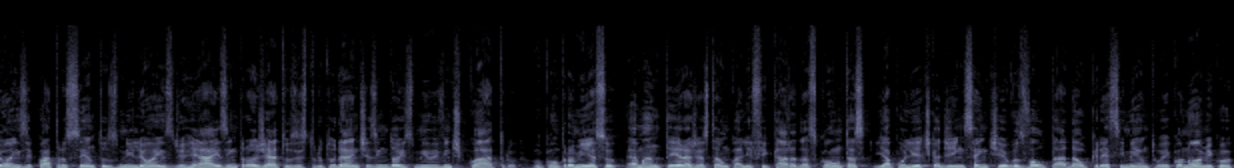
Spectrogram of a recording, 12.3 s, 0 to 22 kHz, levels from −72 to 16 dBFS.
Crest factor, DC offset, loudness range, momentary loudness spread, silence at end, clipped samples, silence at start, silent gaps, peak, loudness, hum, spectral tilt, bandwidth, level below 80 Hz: 14 dB; under 0.1%; 1 LU; 7 LU; 0 s; under 0.1%; 0 s; none; -4 dBFS; -20 LUFS; none; -6 dB/octave; 18 kHz; -54 dBFS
